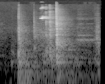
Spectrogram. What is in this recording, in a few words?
Door Handle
